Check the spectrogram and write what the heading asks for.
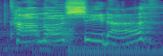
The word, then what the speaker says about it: Kamoshida: Only for my horrible pronunciation of names. So say it with me now. Kamoshida.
